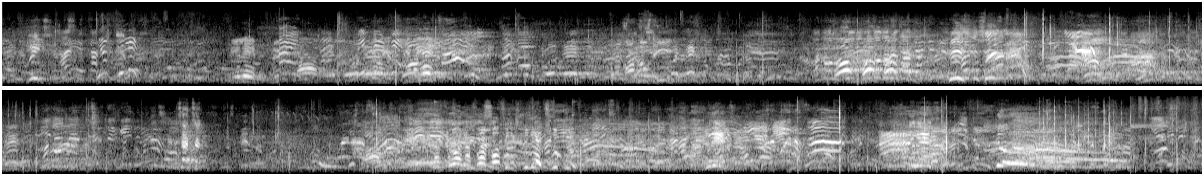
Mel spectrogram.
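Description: Adult spectators call out from the sideline.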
